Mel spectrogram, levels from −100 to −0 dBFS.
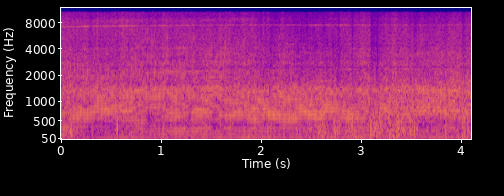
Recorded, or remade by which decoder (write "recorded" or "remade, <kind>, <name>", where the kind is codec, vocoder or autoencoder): recorded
